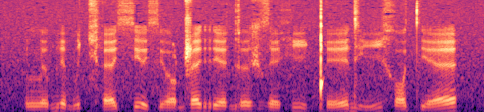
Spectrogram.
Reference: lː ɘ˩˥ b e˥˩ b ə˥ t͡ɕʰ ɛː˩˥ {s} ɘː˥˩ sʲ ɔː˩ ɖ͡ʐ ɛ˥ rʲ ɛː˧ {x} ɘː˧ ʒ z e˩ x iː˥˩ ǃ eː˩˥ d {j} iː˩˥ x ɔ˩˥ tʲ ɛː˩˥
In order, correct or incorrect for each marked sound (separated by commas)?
incorrect, incorrect, correct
